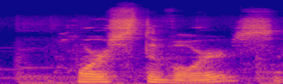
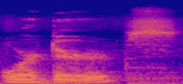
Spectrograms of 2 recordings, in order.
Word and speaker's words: hors d'oeuvres: I definitely always used to pronounce that horse divorce instead of hors d'oeuvres.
